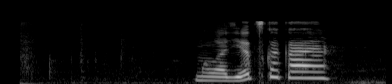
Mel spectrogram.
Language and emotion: Russian, positive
